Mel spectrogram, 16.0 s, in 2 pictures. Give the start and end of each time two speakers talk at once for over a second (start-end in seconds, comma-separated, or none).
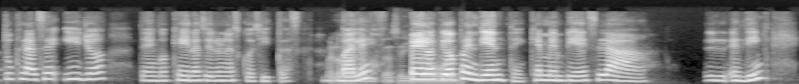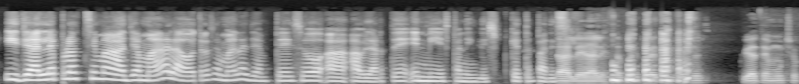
3.2-4.7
